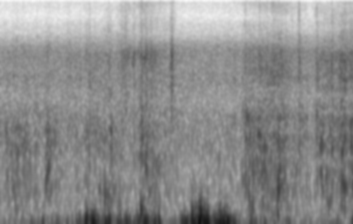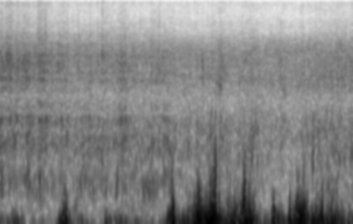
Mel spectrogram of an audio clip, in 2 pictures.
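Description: Wind buffeting a handheld phone microphone in an open field: irregular low rumbling gusts that start faint and grow much stronger about five seconds in, over a faint hiss.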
